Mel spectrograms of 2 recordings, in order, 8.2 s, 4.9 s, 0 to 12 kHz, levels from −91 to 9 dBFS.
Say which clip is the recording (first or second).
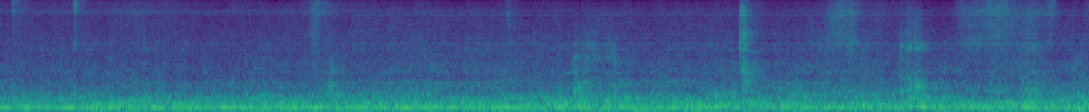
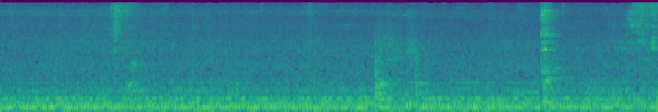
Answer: second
